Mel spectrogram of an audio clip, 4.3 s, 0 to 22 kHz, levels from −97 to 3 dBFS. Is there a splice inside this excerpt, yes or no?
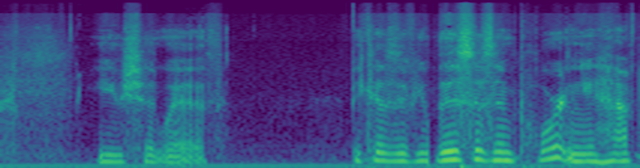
yes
